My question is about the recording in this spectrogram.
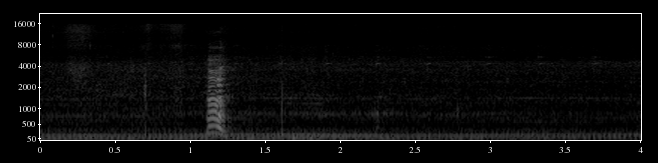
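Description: Gas-engine pressure washer running steadily at a low level, a constant engine hum.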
